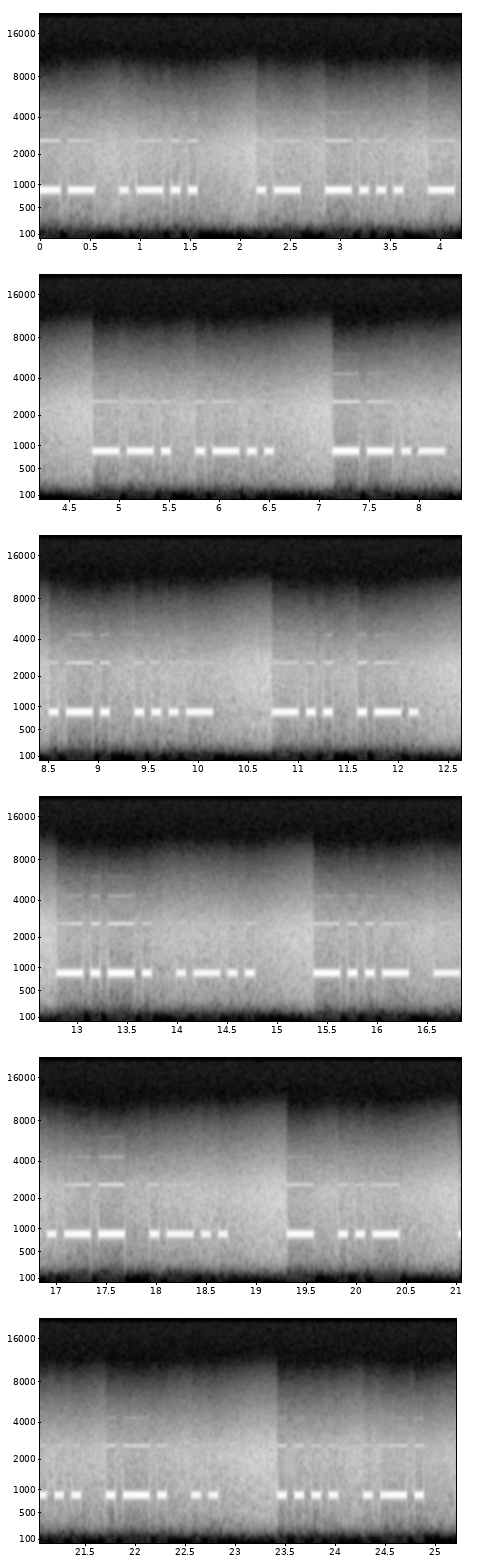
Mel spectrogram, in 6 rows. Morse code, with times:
0.0-1.6 …
2.2-4.1 ABT
4.7-6.5 GL
7.1-10.1 QRV
10.7-12.2 DR
12.8-14.8 CL
15.4-18.7 XYL
19.3-20.4 TU
21.0-22.8 SRI
23.4-24.9 HR

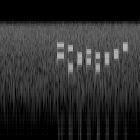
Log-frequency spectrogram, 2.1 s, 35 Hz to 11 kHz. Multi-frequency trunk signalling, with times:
0.9-1.0 KP
1.0-1.8 735236
1.8-1.9 ST

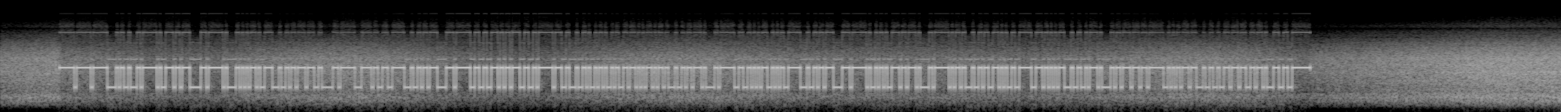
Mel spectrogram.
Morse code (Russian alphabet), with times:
none

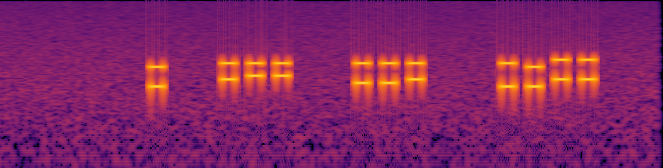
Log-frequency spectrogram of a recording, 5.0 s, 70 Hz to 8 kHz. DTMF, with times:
1.2-1.3 1
1.7-2.2 800
2.7-3.2 558
3.8-4.5 2199

